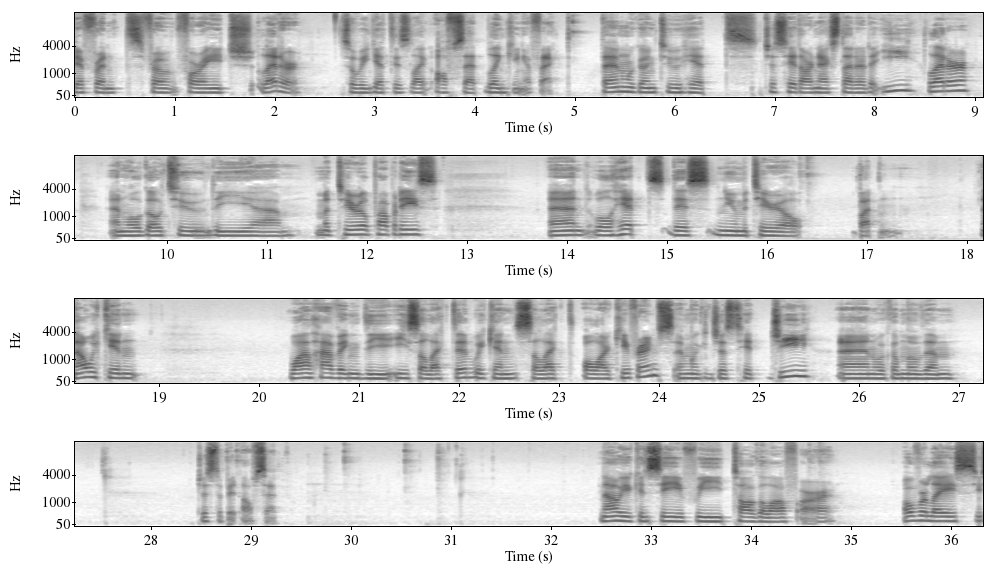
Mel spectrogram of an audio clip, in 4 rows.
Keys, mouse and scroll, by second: 4.9 click, 10.0 click, 16.3 click, 22.7 a, 25.2 g, 29.9 click, 30.7 space, 34.0 click, 34.6 click.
